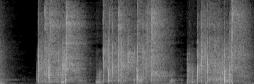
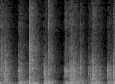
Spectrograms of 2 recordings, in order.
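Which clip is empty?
The first.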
